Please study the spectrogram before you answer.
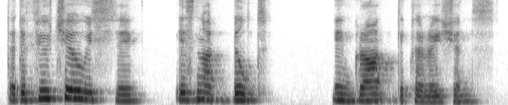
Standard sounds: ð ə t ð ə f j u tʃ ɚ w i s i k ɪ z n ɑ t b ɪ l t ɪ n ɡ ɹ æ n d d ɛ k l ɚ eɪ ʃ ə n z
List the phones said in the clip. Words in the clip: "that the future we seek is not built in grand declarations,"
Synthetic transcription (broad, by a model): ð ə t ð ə f j u tʃ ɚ w i s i ɪ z n ɑ t b ɪ l t ɪ n ɡ ɹ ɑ n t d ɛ k l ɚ eɪ ʃ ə n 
